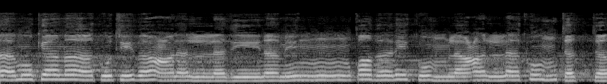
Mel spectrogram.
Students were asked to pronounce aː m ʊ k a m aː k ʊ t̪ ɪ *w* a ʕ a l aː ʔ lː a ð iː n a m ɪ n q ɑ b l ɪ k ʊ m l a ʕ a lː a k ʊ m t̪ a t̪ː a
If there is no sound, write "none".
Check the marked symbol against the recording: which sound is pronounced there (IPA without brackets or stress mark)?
b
